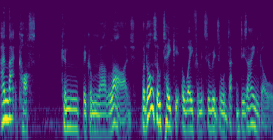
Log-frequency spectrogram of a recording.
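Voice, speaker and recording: Medium-pitched male voice, dark and mellow in tone, with vocal fry and lively intonation. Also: moderate pace. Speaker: loudspeaker designer. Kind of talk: interview answer. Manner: articulate.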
